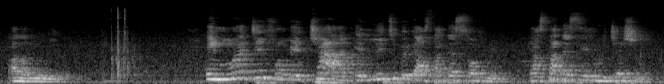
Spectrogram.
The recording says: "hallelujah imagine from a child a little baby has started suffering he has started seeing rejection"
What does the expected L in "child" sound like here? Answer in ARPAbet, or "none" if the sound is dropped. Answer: L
